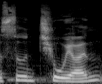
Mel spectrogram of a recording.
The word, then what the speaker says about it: Sun Quan: At least have like the Sun Chuan, you know, a little bit of the Chuan. If you have the Chuan, at least you pronounce it as CH. I'm okay with that. But if you say that Sun Quan, I will shit my pants.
